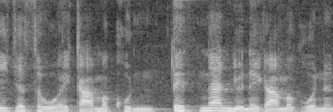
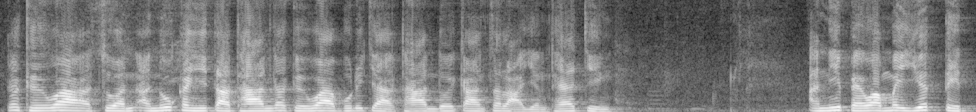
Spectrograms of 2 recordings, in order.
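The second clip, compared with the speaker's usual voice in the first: louder, emphatic Dhamma teaching; forceful preaching; 2 semitones higher, 8 dB louder than usual. Acted. Monk preaches non-attachment to laypeople, loud and emphatic. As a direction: drive home the point to the congregation.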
